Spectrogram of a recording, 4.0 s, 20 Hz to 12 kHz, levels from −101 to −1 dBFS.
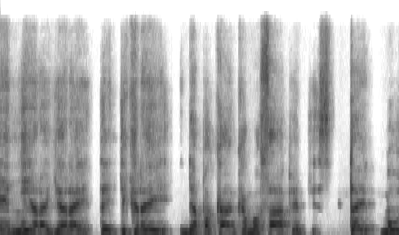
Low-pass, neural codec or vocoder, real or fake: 10.8 kHz; autoencoder, 48 kHz, 128 numbers a frame, DAC-VAE, trained on Japanese speech; fake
